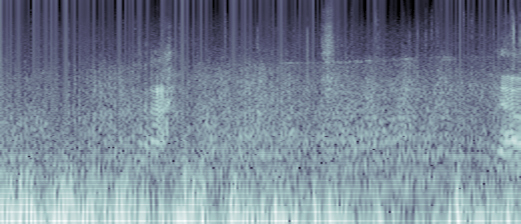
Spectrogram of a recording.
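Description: Wind buffets an outdoor microphone at a festival, producing a loud, continuous low rumble with uneven gusting surges throughout.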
